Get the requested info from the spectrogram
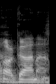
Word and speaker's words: Organa: Morgana, Organa. – Organa. Nicht Morgana.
